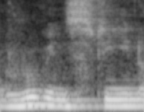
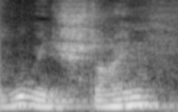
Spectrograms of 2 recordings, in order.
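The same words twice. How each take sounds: First: The name is pronounced with English sounds. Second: The name is pronounced with German sounds. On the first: The speaker calls it wrong. "I'm completely in English language mode, and then I'm doing those weird things like Rubinstein" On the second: The speaker calls it right. "he's called Rubinstein"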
